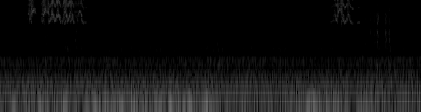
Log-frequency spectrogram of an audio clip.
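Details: A wild barn owl mother tends her nestlings in a nest box. A half-second burst of high squeaky chittering opens the recording and a shorter one follows about three seconds later, all over a low steady hum.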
